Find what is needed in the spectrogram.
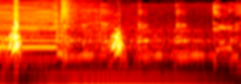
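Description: A small dog barking twice: two short, high yips about a second apart.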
